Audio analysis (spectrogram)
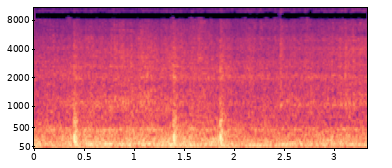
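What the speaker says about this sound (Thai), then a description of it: "ไปแล้วครับรถด่วนขนของขบวน985" Express freight train 985 passing Chumphon station at night, a loud steady rumble with periodic clickety-clack wheel beats on the rail joints.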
